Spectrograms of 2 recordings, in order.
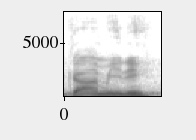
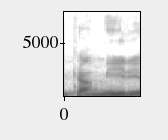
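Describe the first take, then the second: First: Camirí stressed on the final syllable, cami-RÍ; Paraguayan stress. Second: Camiri stressed on the second-to-last syllable, ca-MI-ri; Bolivian stress. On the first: Contrasting with Paraguayan usage, camirí with final stress. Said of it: "en vez de decir camirí". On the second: Giving a second Bolivian example, camiri with penultimate stress. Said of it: "tiene el acento llano". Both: Shown as a demonstration.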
